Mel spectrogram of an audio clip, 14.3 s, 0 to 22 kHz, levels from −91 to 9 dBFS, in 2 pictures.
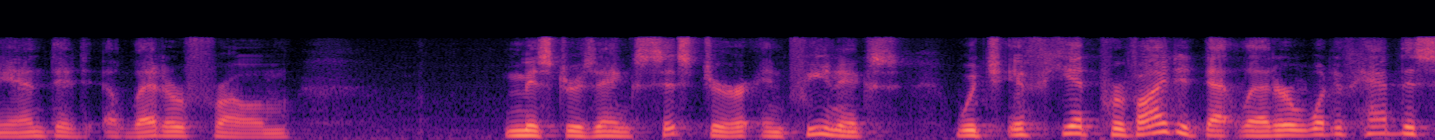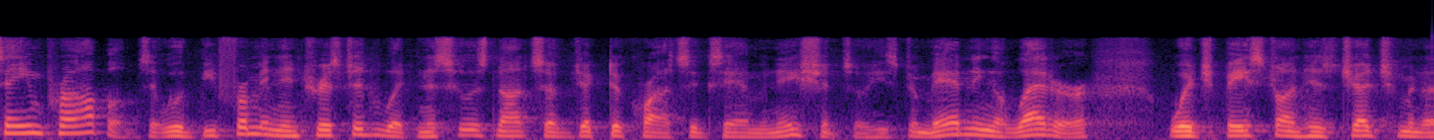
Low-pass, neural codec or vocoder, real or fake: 7.2 kHz; codec, 16 kHz in and 24 kHz out, 0.6 kbps, FocalCodec, streaming, 2048 codes; fake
